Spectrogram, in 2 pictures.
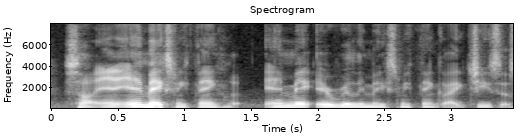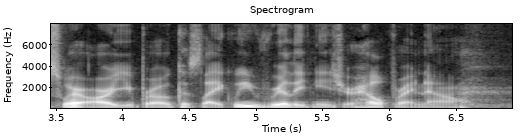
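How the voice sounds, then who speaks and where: At a moderate pace, a man speaks on a very clean recording with a silent background. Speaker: podcast host. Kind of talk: solo podcast monologue. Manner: halting, repeats words.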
